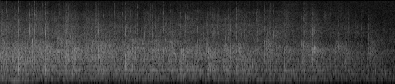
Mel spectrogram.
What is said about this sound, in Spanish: Démosle un aplauso a todos los que están bendecidos el día de hoy. Así es, hermanos.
